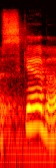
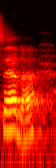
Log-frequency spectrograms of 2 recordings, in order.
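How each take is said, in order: First: The C is pronounced at the start. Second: The C is silent at the start.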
